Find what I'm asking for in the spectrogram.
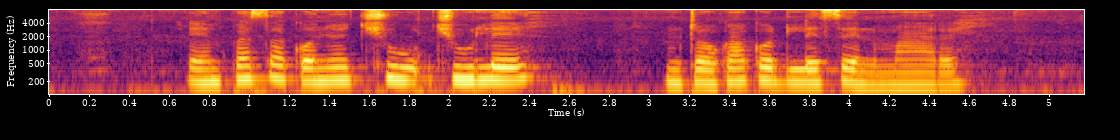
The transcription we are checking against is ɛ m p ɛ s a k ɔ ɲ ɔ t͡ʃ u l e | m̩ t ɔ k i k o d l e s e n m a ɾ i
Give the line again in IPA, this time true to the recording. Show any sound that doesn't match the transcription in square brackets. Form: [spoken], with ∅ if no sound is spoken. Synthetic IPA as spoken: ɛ m p ɛ s a k ɔ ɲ ɔ t͡ʃ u l e | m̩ t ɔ k [a] k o d l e s e n m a ɾ [ɛ]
